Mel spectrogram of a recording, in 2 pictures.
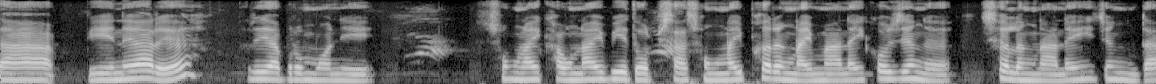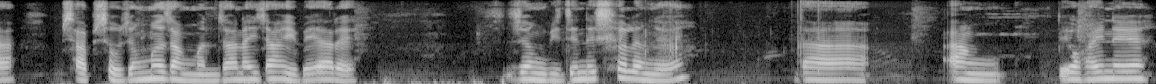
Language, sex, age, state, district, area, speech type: Bodo, female, 60+, Assam, Chirang, rural, spontaneous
